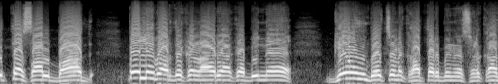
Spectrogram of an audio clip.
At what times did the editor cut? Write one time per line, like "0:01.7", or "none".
none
